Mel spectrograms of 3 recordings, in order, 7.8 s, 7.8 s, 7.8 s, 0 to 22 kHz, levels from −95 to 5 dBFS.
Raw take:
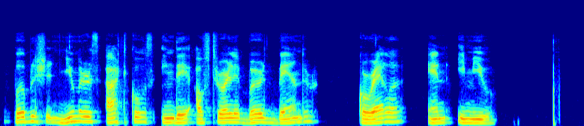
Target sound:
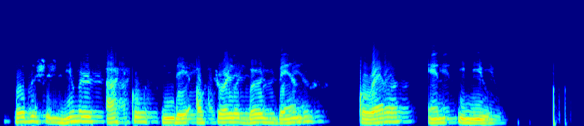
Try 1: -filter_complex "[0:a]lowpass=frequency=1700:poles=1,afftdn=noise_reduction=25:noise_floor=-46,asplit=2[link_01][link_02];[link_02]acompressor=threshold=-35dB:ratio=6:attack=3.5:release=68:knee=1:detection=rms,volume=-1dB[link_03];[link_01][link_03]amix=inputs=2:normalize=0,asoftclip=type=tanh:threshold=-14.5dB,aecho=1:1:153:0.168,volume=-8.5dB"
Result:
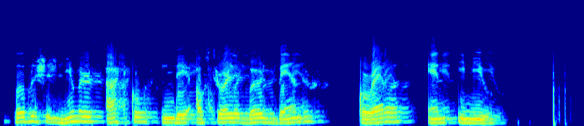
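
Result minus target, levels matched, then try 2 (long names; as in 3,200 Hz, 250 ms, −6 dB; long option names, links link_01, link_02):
downward compressor: peak gain reduction +8 dB; 2,000 Hz band +5.5 dB
-filter_complex "[0:a]lowpass=frequency=650:poles=1,afftdn=noise_reduction=25:noise_floor=-46,asplit=2[link_01][link_02];[link_02]acompressor=threshold=-27dB:ratio=6:attack=3.5:release=68:knee=1:detection=rms,volume=-1dB[link_03];[link_01][link_03]amix=inputs=2:normalize=0,asoftclip=type=tanh:threshold=-14.5dB,aecho=1:1:153:0.168,volume=-8.5dB"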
